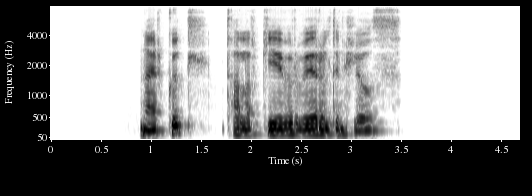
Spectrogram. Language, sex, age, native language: Icelandic, male, 30-39, Icelandic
